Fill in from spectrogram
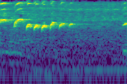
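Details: Aceh white-rumped shama being prepared for a singing contest: a quick run of short chirping notes, stepping down and then levelling off, followed by a quieter stretch with faint background hum.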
